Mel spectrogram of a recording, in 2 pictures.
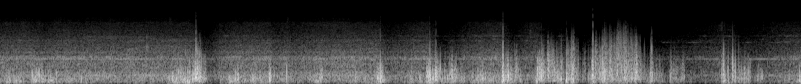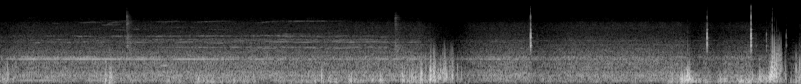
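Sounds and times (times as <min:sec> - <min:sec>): train rumbling: 0:00.0 - 0:16.0
wind buffeting microphone: 0:00.0 - 0:16.0
faint high whine: 0:04.6 - 0:14.6.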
